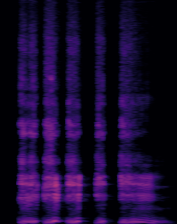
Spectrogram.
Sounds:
Throat clearing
